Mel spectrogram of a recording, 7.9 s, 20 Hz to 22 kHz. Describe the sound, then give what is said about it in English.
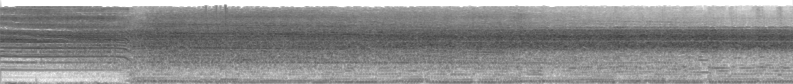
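A large crowd erupts into one loud, sustained scream together, a dense roar that rises after a brief musical tone and holds steady to the end. “Now one really big loud scream so you can hear it on 19th.”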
